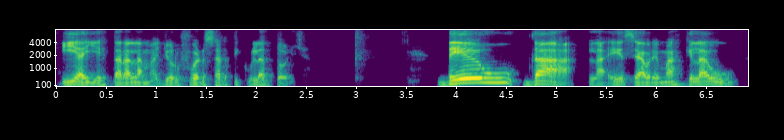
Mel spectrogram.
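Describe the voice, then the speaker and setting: A man teaching a class, explaining step by step, repeating example words slowly and often checking that students follow. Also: mid-range voice, steady tone, a bit bright. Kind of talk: online class lecture.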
